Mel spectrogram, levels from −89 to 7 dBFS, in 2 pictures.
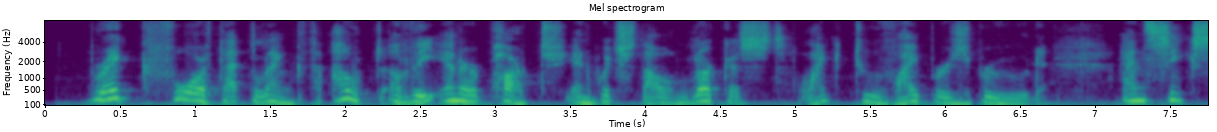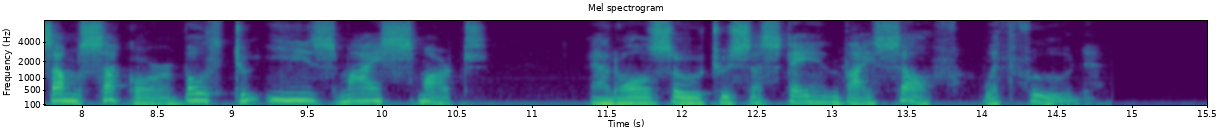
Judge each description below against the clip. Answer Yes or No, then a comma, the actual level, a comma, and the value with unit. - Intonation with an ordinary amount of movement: No, wide, 6.1 semitones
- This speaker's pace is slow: Yes, slow, 130 wpm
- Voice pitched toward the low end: No, medium, 145 Hz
